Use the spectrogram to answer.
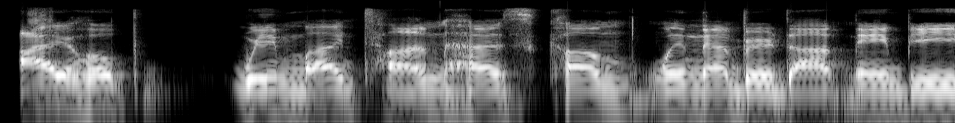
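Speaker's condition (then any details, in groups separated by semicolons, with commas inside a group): Cerebral palsy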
